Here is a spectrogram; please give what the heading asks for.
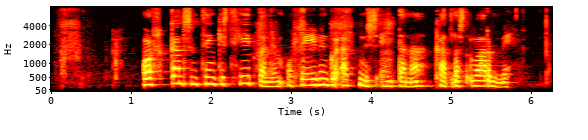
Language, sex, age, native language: Icelandic, male, 18-19, Icelandic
